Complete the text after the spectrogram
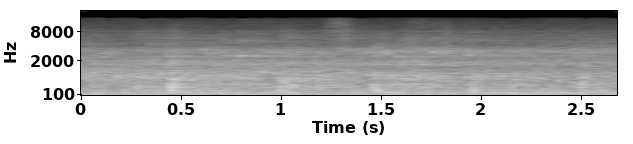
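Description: A tennis ball bounces on a hard court several times.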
